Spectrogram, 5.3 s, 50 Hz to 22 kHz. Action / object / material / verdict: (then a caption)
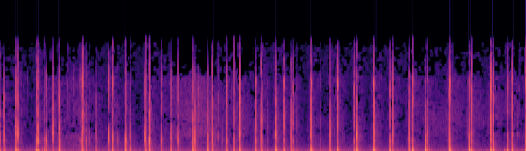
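tap / plastic gel bead eye mask / plastic / none. Long nails tap and scratch across a clear plastic eye mask filled with gel beads and edged in fabric, held in both hands. Quick, dry taps with a low thump and bright clicky tops, about 33 in all, land in an uneven rhythm with faint scratchy rustling between them. Each tap stops almost at once.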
